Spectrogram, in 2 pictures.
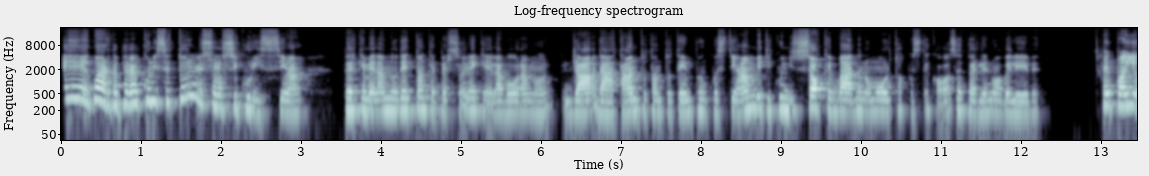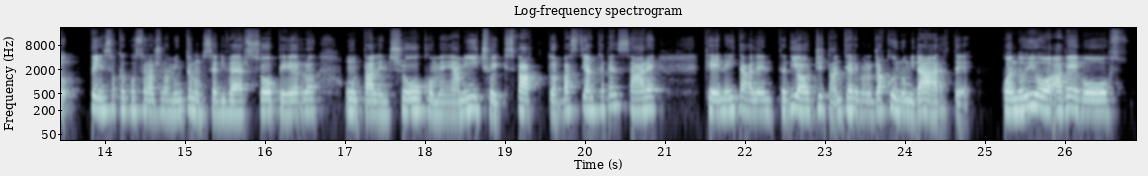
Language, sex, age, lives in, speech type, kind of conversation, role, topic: Italian, female, 40-44, Germany, conversation, podcast, guest, Come scoprivi musica nuova quando eri adolescente?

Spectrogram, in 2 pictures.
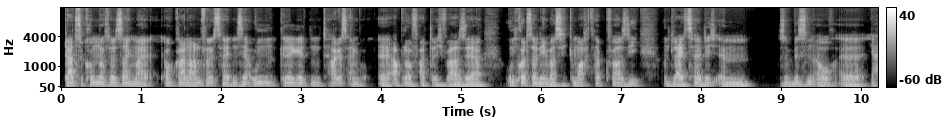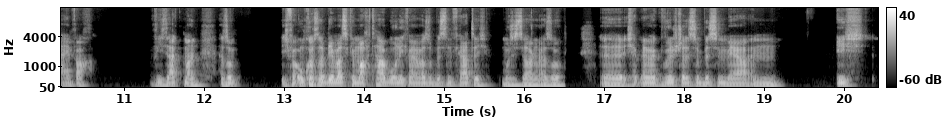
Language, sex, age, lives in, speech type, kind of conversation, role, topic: German, male, 18-19, Germany, conversation, advice, user, Wie bleibe ich motiviert, wenn meine Motivation plötzlich verschwindet?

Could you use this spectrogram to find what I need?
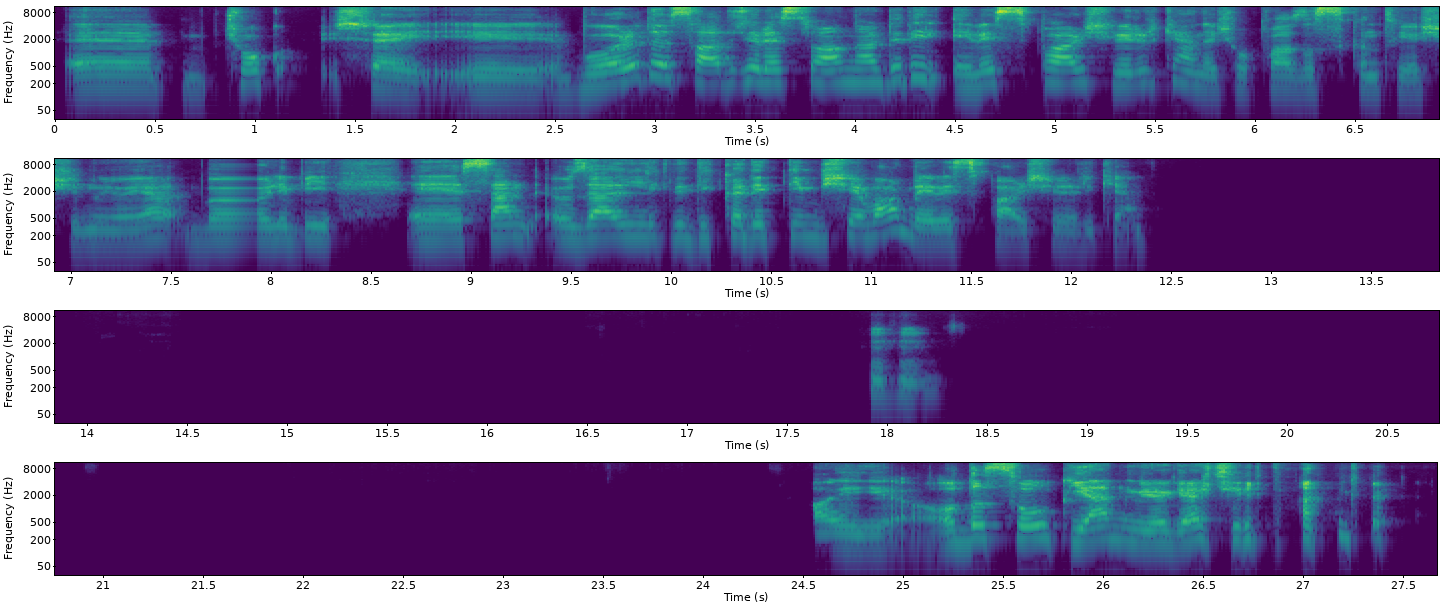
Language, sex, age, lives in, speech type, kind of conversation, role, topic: Turkish, female, 30-34, Portugal, conversation, unstructured, none, Dışarıdan yemek siparişi verirken hangi sorunlarla karşılaştın?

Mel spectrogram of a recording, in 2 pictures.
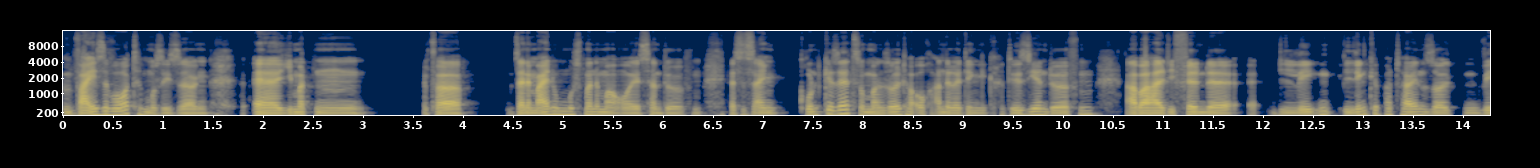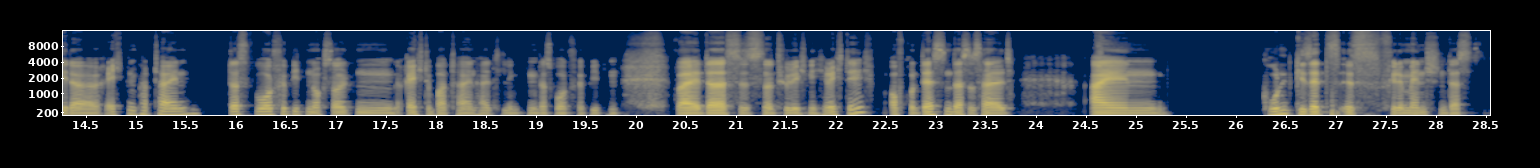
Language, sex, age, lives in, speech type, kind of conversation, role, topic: German, male, 18-19, Germany, conversation, unstructured, none, Wie kannst du andere von deiner politischen Meinung überzeugen?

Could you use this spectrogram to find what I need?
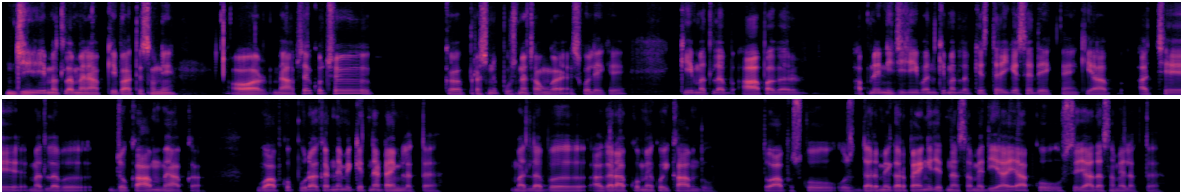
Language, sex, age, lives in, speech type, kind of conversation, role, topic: Hindi, male, 25-29, India, conversation, advice, advisor, मैं काम और निजी जीवन के बीच स्पष्ट सीमाएँ कैसे रखूँ?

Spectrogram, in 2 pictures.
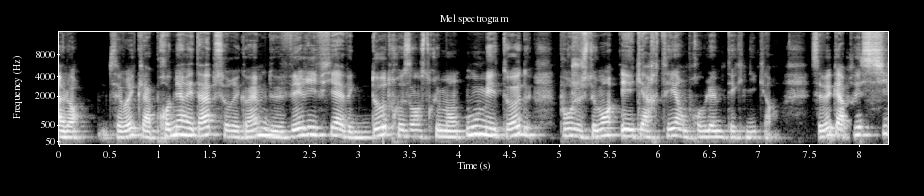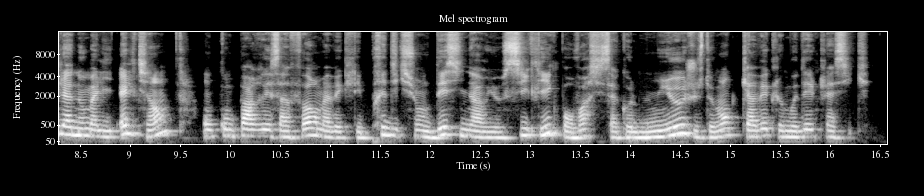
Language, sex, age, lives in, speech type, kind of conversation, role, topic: French, female, 18-19, France, read, expert-assistant, expert, On dit que l’univers s’agrandit, mais est-ce vraiment tout l’espace qui grossit, ou juste les objets qui s’éloignent ?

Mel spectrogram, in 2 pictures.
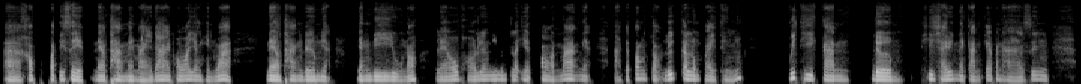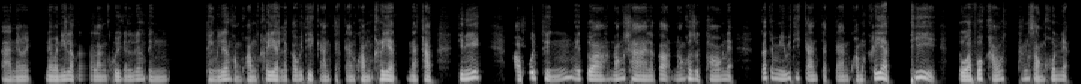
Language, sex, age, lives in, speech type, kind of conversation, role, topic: Thai, male, 30-34, Thailand, conversation, advice, advisor, ฉันควรทำอย่างไรเมื่อกลัวว่าจะถูกตัดสินเพราะทำตามความสนใจส่วนตัวของฉัน?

